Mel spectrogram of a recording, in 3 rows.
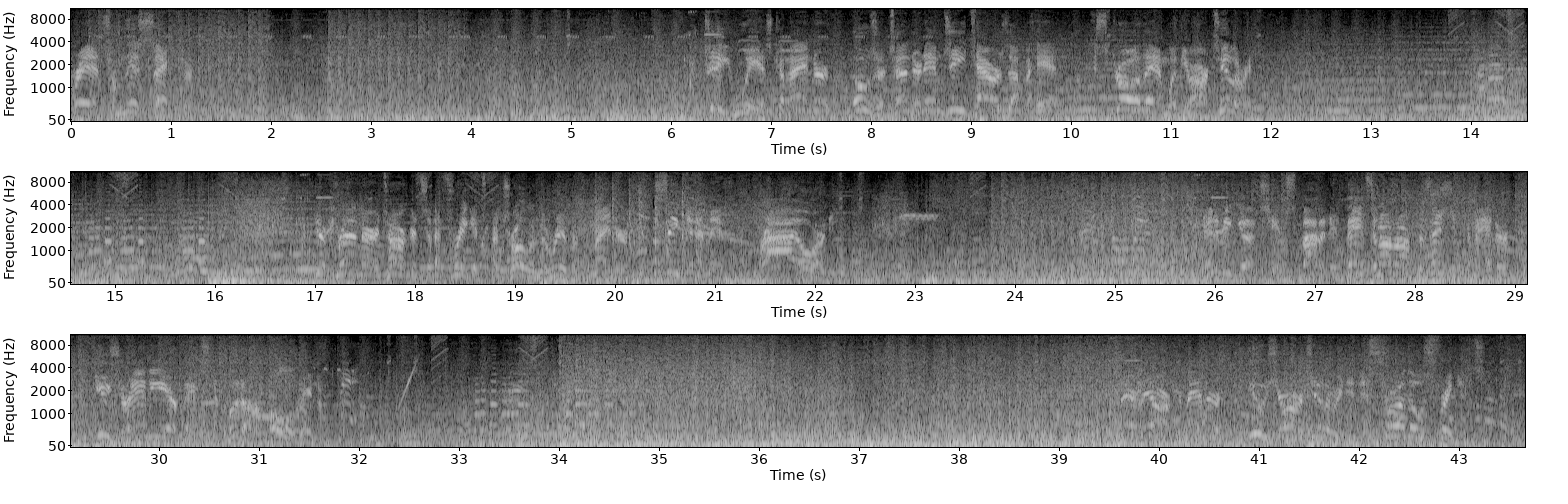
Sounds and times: Music: 0.0s - 43.6s
Speech: 17.0s - 22.2s, 24.9s - 32.0s, 39.6s - 43.6s.

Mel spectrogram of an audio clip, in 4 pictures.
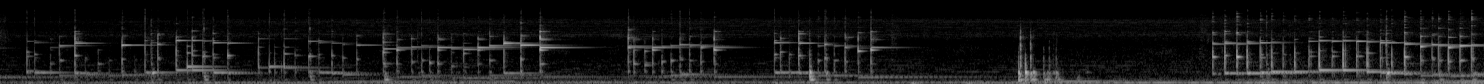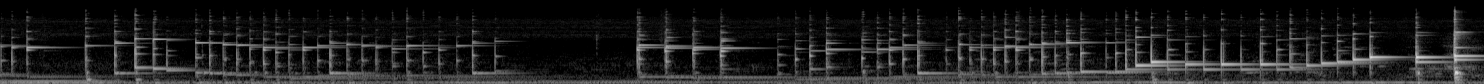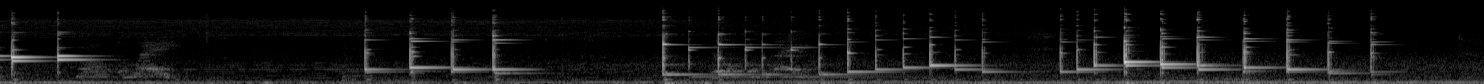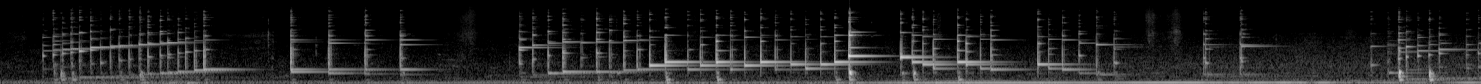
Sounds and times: Glockenspiel: 0.0s - 10.8s, 12.0s - 31.2s, 33.3s - 35.2s, 36.3s - 44.0s, 44.8s - 59.3s
Marimba, xylophone: 0.0s - 10.8s, 11.9s - 31.0s, 33.3s - 35.2s, 36.3s - 59.3s.

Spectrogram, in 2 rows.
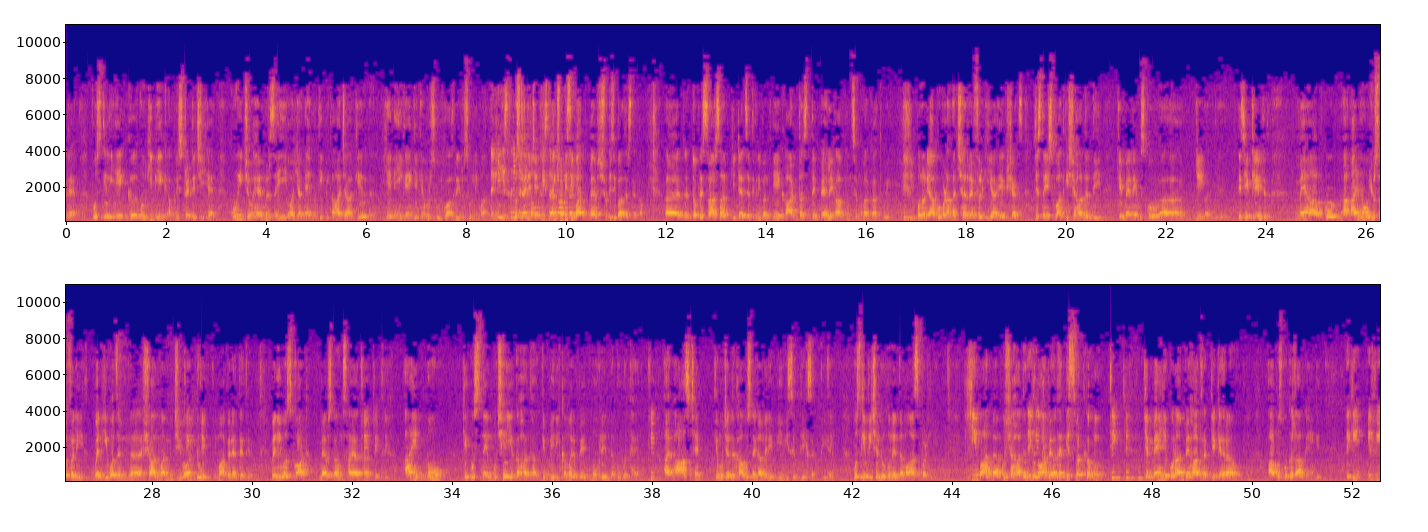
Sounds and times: Speech: 0.0s - 43.7s, 44.3s - 52.5s.

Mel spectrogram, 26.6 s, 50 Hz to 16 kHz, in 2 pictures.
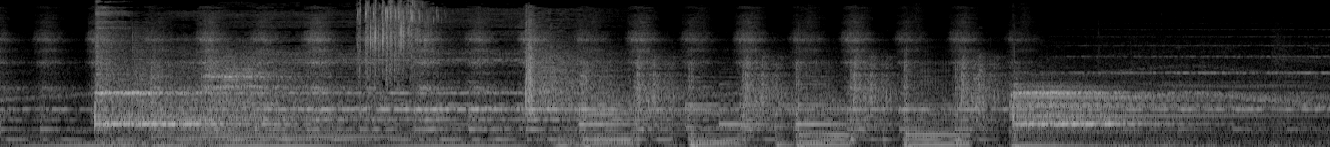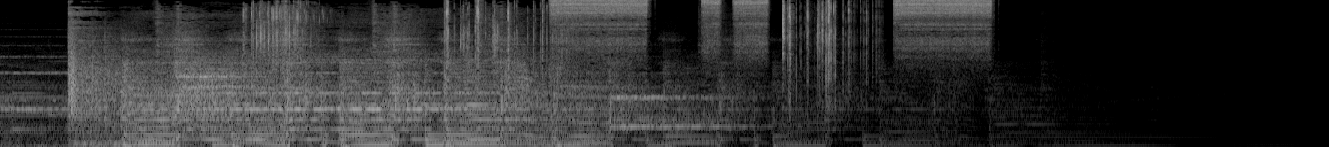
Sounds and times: Music: 0.0s - 26.5s
Spray: 3.6s - 4.3s, 17.8s - 23.3s.

